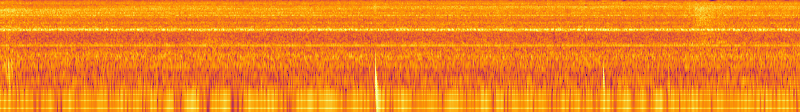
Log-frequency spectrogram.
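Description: Low, steady background hum with a faint constant high-pitched tone over it, and two small faint clicks about four and six seconds in.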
